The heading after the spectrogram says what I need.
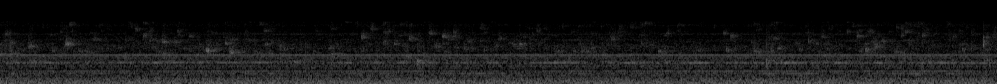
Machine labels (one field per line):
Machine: pump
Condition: normal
